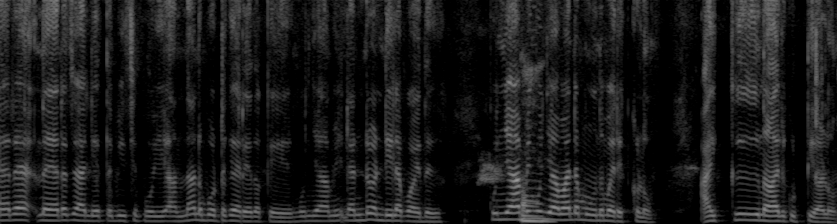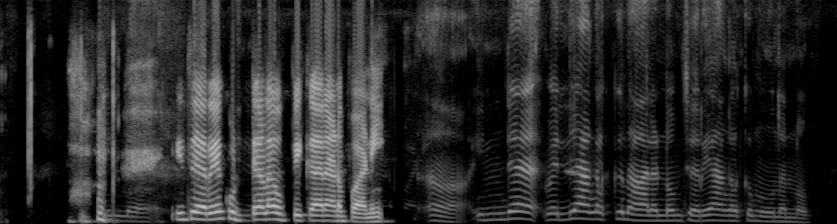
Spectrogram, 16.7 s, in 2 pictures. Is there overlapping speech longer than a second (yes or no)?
no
